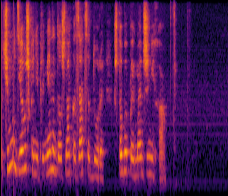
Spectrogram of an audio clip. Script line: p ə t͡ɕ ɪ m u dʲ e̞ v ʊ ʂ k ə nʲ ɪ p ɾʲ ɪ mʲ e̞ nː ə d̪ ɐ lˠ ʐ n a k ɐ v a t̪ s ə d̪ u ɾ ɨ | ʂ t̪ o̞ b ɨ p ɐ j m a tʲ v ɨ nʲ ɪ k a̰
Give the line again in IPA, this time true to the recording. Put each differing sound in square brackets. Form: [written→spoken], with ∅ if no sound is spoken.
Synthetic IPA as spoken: p ə t͡ɕ ɪ m u dʲ e̞ v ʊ ʂ k ə nʲ ɪ p ɾʲ ɪ mʲ e̞ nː ə d̪ ɐ lˠ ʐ n a k ɐ [v→z] a t̪ s ə d̪ u ɾ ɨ | ʂ t̪ o̞ b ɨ p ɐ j m a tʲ [v→ʐ] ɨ nʲ ɪ [k→x] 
